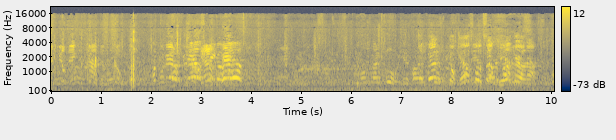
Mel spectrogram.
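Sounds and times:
players shouting chatter calls: 0.0s - 10.0s.

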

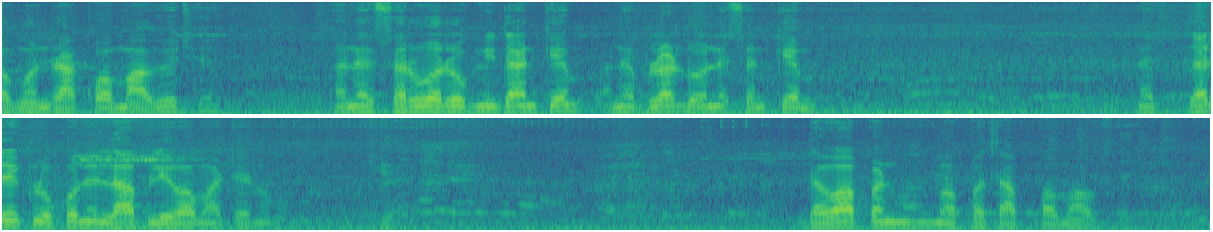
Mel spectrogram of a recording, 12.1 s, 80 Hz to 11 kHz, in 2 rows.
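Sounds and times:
man speaking: 0.0s - 4.2s, 5.6s - 8.6s, 10.0s - 11.9s.

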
